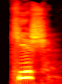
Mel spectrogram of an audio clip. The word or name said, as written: kirsch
